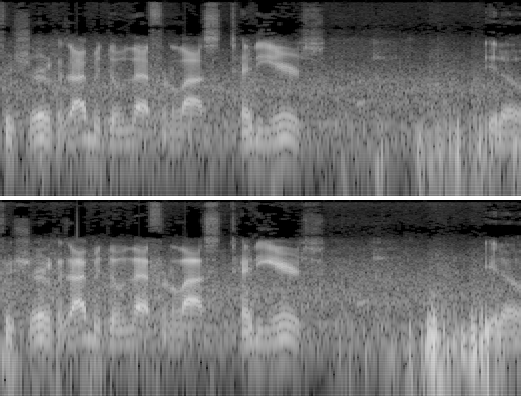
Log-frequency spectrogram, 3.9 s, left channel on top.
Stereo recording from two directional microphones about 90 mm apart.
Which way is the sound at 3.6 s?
45° left (ahead or behind).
